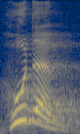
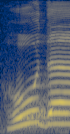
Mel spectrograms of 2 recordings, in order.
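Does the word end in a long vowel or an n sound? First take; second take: n sound; long vowel. First: The word ends with an n sound. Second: The word ends with a lengthened a vowel. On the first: The reading continues without stopping. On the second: The reader stops on this word.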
